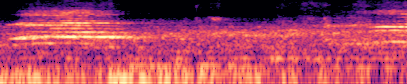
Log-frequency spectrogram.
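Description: Faint, drawn-out high-pitched voice-like calls: one in the first second and another starting just before the end.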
